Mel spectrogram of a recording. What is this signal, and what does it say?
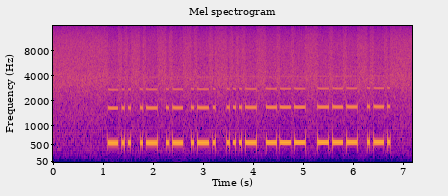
Morse code, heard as a keyed tone, hand-sent with a straight key, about 19 wpm, 560 Hz. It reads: DAARVOOR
